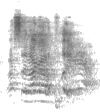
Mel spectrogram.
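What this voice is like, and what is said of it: Shouting, loud preaching voice. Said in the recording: “that's why I'm shouting”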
